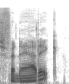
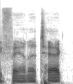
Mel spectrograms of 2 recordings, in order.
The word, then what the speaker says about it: Fanatec: establish up front is I am going to pronounce this fanatec even though I know that the kind of official way from the company is fanatic and that's fine it's just that a lot of us say fan attack because the way it's spelled and um also I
